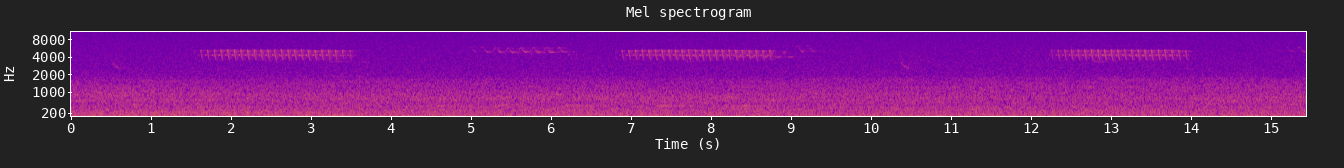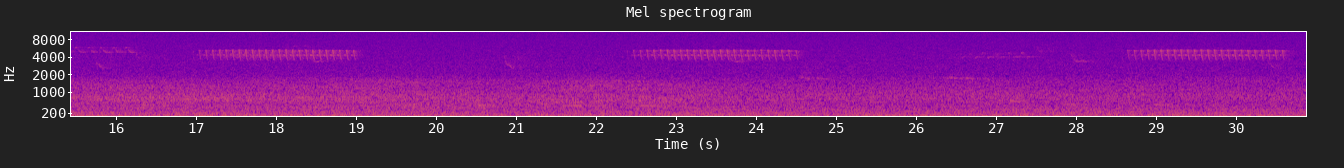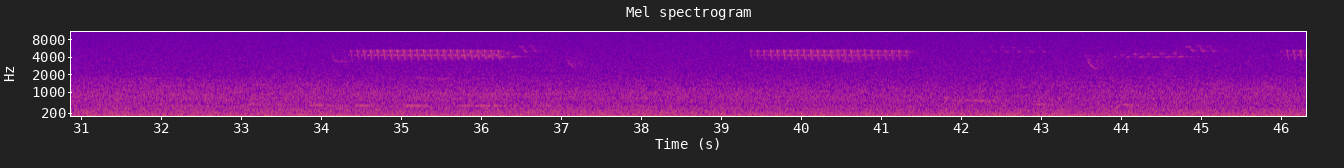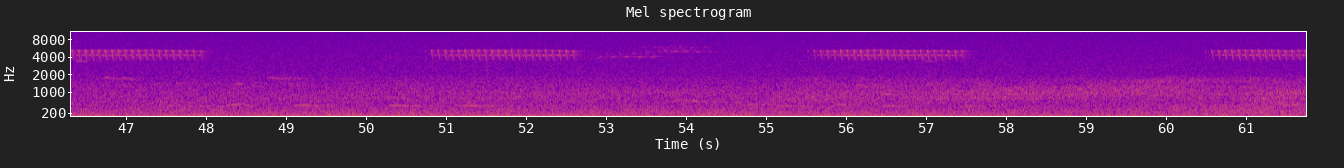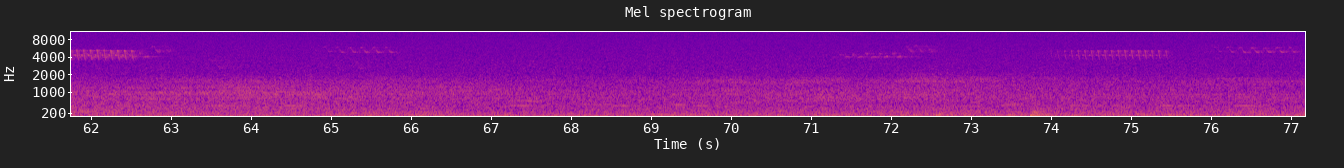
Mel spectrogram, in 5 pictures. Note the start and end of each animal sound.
1.4s-3.6s: Dark-eyed Junco (Junco hyemalis)
5.0s-6.2s: Yellow-rumped Warbler (Setophaga coronata)
6.8s-8.9s: Dark-eyed Junco (Junco hyemalis)
8.7s-9.4s: Yellow-rumped Warbler (Setophaga coronata)
10.3s-10.7s: Blue-headed Vireo (Vireo solitarius)
12.1s-14.1s: Dark-eyed Junco (Junco hyemalis)
15.2s-16.5s: Yellow-rumped Warbler (Setophaga coronata)
15.6s-16.1s: Blue-headed Vireo (Vireo solitarius)
17.0s-19.2s: Dark-eyed Junco (Junco hyemalis)
20.8s-21.1s: Blue-headed Vireo (Vireo solitarius)
22.3s-24.6s: Dark-eyed Junco (Junco hyemalis)
26.4s-27.6s: Yellow-rumped Warbler (Setophaga coronata)
27.9s-28.2s: Blue-headed Vireo (Vireo solitarius)
28.6s-30.8s: Dark-eyed Junco (Junco hyemalis)
34.0s-34.5s: Blue-headed Vireo (Vireo solitarius)
34.2s-36.4s: Dark-eyed Junco (Junco hyemalis)
36.1s-36.9s: Yellow-rumped Warbler (Setophaga coronata)
36.9s-37.3s: Blue-headed Vireo (Vireo solitarius)
39.3s-41.4s: Dark-eyed Junco (Junco hyemalis)
42.2s-43.2s: Yellow-rumped Warbler (Setophaga coronata)
43.5s-43.9s: Blue-headed Vireo (Vireo solitarius)
43.9s-45.3s: Yellow-rumped Warbler (Setophaga coronata)
45.9s-48.1s: Dark-eyed Junco (Junco hyemalis)
46.1s-46.6s: Blue-headed Vireo (Vireo solitarius)
46.6s-47.3s: Blue Jay (Cyanocitta cristata)
48.7s-49.4s: Blue Jay (Cyanocitta cristata)
50.7s-52.8s: Dark-eyed Junco (Junco hyemalis)
52.9s-54.4s: Yellow-rumped Warbler (Setophaga coronata)
55.5s-57.6s: Dark-eyed Junco (Junco hyemalis)
60.4s-62.6s: Dark-eyed Junco (Junco hyemalis)
62.5s-63.1s: Yellow-rumped Warbler (Setophaga coronata)
64.8s-65.9s: Yellow-rumped Warbler (Setophaga coronata)
71.2s-72.6s: Yellow-rumped Warbler (Setophaga coronata)
73.9s-75.6s: Dark-eyed Junco (Junco hyemalis)
75.9s-77.2s: Yellow-rumped Warbler (Setophaga coronata)

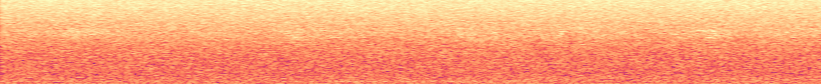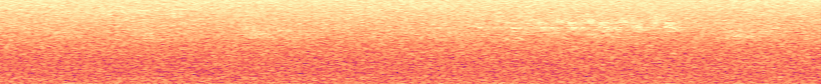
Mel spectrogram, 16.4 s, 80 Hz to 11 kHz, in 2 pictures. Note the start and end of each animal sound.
12.9s-15.1s: Ovenbird (Seiurus aurocapilla)

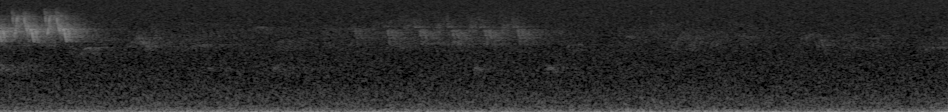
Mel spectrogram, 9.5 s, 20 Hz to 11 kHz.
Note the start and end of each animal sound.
0.0s-1.0s: Ovenbird (Seiurus aurocapilla)
0.0s-9.5s: Red-eyed Vireo (Vireo olivaceus)
0.7s-1.7s: American Robin (Turdus migratorius)
3.4s-5.5s: Ovenbird (Seiurus aurocapilla)

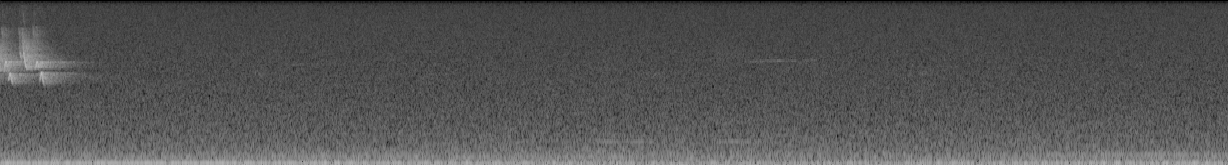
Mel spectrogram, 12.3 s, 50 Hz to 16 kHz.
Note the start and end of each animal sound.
0.0s-0.8s: Ovenbird (Seiurus aurocapilla)
7.1s-8.3s: Black-throated Green Warbler (Setophaga virens)

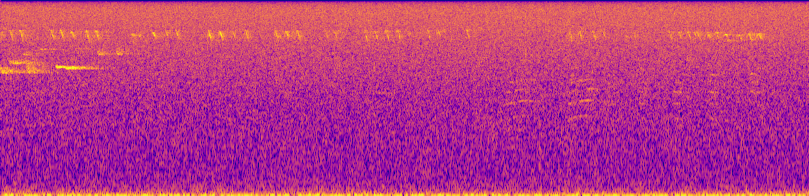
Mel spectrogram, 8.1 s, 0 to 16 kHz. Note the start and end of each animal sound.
0.0s-1.4s: Winter Wren (Troglodytes hiemalis)
0.0s-7.9s: Golden-crowned Kinglet (Regulus satrapa)
4.9s-7.3s: Red-breasted Nuthatch (Sitta canadensis)

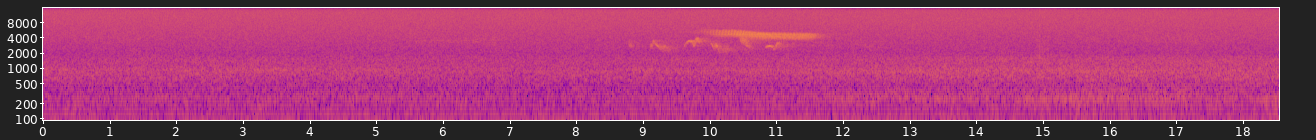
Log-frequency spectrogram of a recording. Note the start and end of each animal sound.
8.8s-11.2s: Scarlet Tanager (Piranga olivacea)
9.9s-11.7s: Pine Warbler (Setophaga pinus)

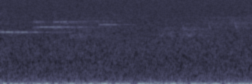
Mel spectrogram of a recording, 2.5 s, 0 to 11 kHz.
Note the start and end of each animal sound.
0.0s-2.5s: Red-eyed Vireo (Vireo olivaceus)
0.0s-1.2s: Hermit Thrush (Catharus guttatus)
1.5s-2.5s: Ovenbird (Seiurus aurocapilla)

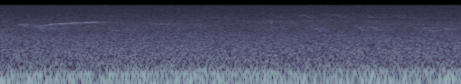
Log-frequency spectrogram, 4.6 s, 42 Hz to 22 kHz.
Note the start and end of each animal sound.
0.1s-1.0s: Eastern Wood-Pewee (Contopus virens)
2.5s-4.2s: Black-and-white Warbler (Mniotilta varia)
3.1s-4.6s: American Robin (Turdus migratorius)

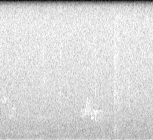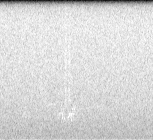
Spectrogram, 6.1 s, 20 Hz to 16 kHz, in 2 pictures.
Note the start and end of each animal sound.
0.0s-6.1s: Red-eyed Vireo (Vireo olivaceus)

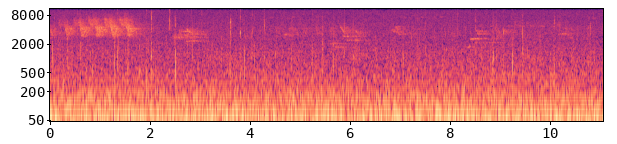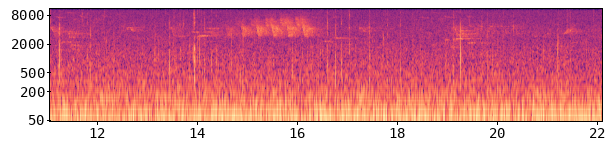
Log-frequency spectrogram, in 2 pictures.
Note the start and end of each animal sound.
0.0s-1.9s: Ovenbird (Seiurus aurocapilla)
0.0s-11.4s: Blue-headed Vireo (Vireo solitarius)
2.5s-3.2s: Wood Thrush (Hylocichla mustelina)
5.7s-6.4s: Wood Thrush (Hylocichla mustelina)
8.3s-9.2s: Wood Thrush (Hylocichla mustelina)
8.6s-10.1s: Yellow-rumped Warbler (Setophaga coronata)
11.0s-12.4s: Blackburnian Warbler (Setophaga fusca)
11.2s-11.9s: Wood Thrush (Hylocichla mustelina)
12.4s-22.1s: Blue-headed Vireo (Vireo solitarius)
13.7s-14.5s: Wood Thrush (Hylocichla mustelina)
14.2s-16.5s: Ovenbird (Seiurus aurocapilla)
16.3s-17.2s: Wood Thrush (Hylocichla mustelina)
18.1s-19.6s: Blackburnian Warbler (Setophaga fusca)
18.9s-19.9s: Wood Thrush (Hylocichla mustelina)

